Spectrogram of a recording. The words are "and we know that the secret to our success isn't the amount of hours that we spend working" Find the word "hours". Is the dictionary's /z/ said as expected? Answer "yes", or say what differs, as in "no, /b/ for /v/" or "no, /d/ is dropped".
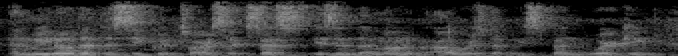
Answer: yes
